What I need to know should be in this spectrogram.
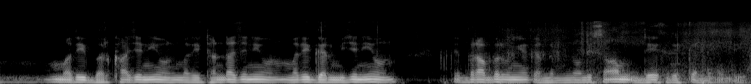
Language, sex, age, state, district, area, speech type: Dogri, male, 60+, Jammu and Kashmir, Samba, rural, spontaneous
